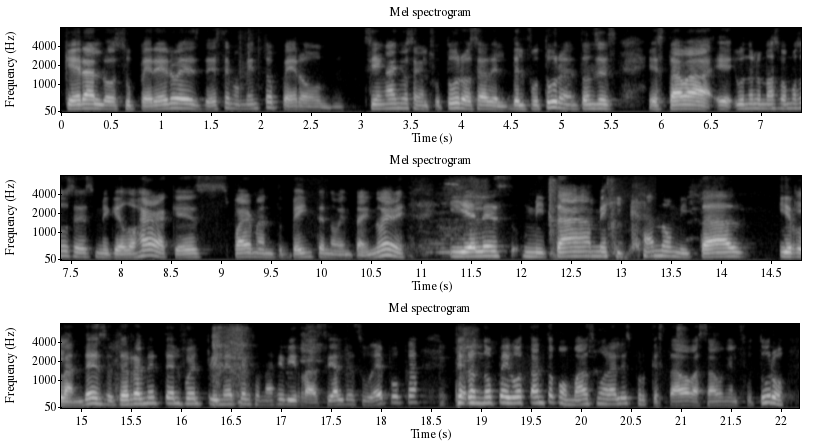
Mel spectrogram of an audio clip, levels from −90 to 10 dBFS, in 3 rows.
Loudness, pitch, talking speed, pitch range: -27 LUFS, 150 Hz, 175 wpm, 135-170 Hz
